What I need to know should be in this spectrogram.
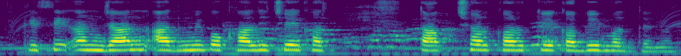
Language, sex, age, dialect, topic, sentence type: Hindi, female, 18-24, Kanauji Braj Bhasha, banking, statement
